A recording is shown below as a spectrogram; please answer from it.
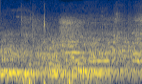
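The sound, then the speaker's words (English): A basketball bounces in short, low thuds as a player dribbles at the free-throw line in a girls' or women's game, with a commentator talking over the bounces. “Dribbles, spin of the ball. Bend of the knees, shot up, arcing shot off the back iron.”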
